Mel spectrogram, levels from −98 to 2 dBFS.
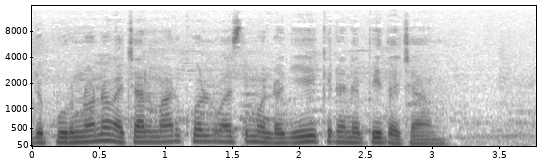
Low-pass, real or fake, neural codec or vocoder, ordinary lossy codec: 14.4 kHz; fake; vocoder, 48 kHz, 128 mel bands, Vocos; MP3, 64 kbps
